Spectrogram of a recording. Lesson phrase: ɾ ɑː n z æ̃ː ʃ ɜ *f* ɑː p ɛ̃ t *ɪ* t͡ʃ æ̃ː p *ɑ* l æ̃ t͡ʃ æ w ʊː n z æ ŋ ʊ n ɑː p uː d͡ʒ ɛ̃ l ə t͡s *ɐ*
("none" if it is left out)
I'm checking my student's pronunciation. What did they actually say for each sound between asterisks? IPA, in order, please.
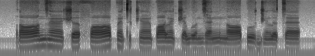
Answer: f, ɪ, ɑ, æ

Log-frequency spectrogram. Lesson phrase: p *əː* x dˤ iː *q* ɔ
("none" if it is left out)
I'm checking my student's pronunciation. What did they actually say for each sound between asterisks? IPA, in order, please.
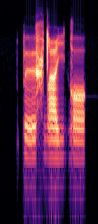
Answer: øː, ɡ

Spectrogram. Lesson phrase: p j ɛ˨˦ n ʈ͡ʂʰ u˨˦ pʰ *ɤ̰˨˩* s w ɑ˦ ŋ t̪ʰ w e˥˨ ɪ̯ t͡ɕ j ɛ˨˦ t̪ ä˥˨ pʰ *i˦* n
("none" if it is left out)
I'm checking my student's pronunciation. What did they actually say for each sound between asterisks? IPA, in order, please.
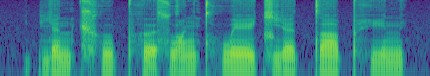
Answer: ɤ̰˨˩, i˦

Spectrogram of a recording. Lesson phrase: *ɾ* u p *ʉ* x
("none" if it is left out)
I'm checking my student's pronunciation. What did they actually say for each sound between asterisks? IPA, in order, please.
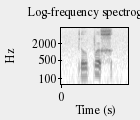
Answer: ɾ, ʊ

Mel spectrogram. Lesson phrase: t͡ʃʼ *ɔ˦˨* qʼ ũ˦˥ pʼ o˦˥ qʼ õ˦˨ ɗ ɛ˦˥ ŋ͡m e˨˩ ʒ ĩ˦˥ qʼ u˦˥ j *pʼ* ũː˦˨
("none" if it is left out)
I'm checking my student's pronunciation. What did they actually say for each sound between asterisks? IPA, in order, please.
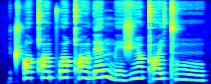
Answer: ɔ˦˨, tʼ

